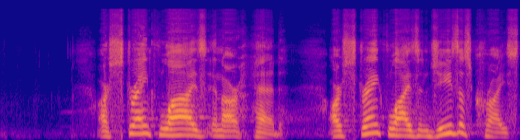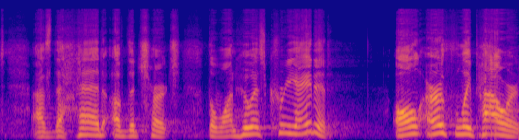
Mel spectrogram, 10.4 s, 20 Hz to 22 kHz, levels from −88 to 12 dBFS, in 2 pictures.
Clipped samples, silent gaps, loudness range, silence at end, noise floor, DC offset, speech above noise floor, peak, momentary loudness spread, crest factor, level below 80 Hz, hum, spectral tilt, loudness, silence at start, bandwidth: under 0.1%; none; 5 LU; 0 s; -65 dBFS; under 0.1%; 46 dB; 0 dBFS; 12 LU; 18 dB; -68 dBFS; none; -4.5 dB/octave; -19 LUFS; 1 s; 17 kHz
